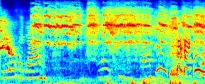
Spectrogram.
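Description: Many caged birds in an aviary chirping and calling, a dense steady chatter with louder rising and falling calls over it.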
